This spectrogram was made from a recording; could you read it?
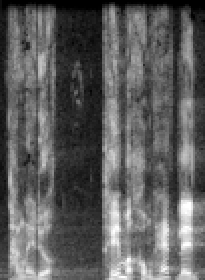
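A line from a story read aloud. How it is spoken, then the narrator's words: Loud laugh. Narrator (Vietnamese): Ông mổ não cười to một tiếng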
